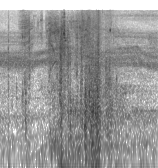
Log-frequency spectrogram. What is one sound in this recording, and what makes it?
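A short magical whoosh and chime sound as an item is picked up.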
